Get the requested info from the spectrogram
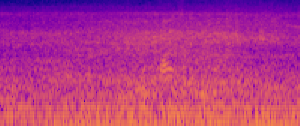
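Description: A motor vehicle's engine running with a low, steady rumble that grows a little louder near the end.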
